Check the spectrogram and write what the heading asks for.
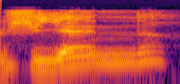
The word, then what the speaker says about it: viennent: Ils viennent, elles viennent. All right? E-N-T, you don't pronounce them.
